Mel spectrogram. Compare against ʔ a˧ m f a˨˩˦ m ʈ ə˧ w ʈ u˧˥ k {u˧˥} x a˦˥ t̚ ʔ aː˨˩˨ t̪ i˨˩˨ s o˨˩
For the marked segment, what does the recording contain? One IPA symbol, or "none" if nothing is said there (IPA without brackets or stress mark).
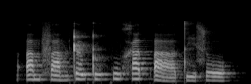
u˧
